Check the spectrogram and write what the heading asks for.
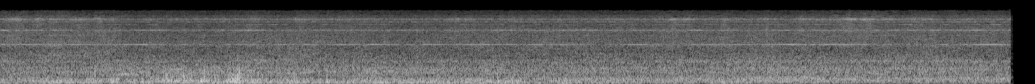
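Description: Steady jet turbine noise on an airport apron: a constant rush with a thin high whine held at several fixed pitches.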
